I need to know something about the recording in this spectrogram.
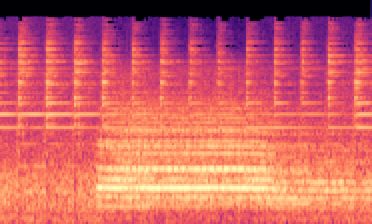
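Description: A train horn blows loudly in the distance.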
